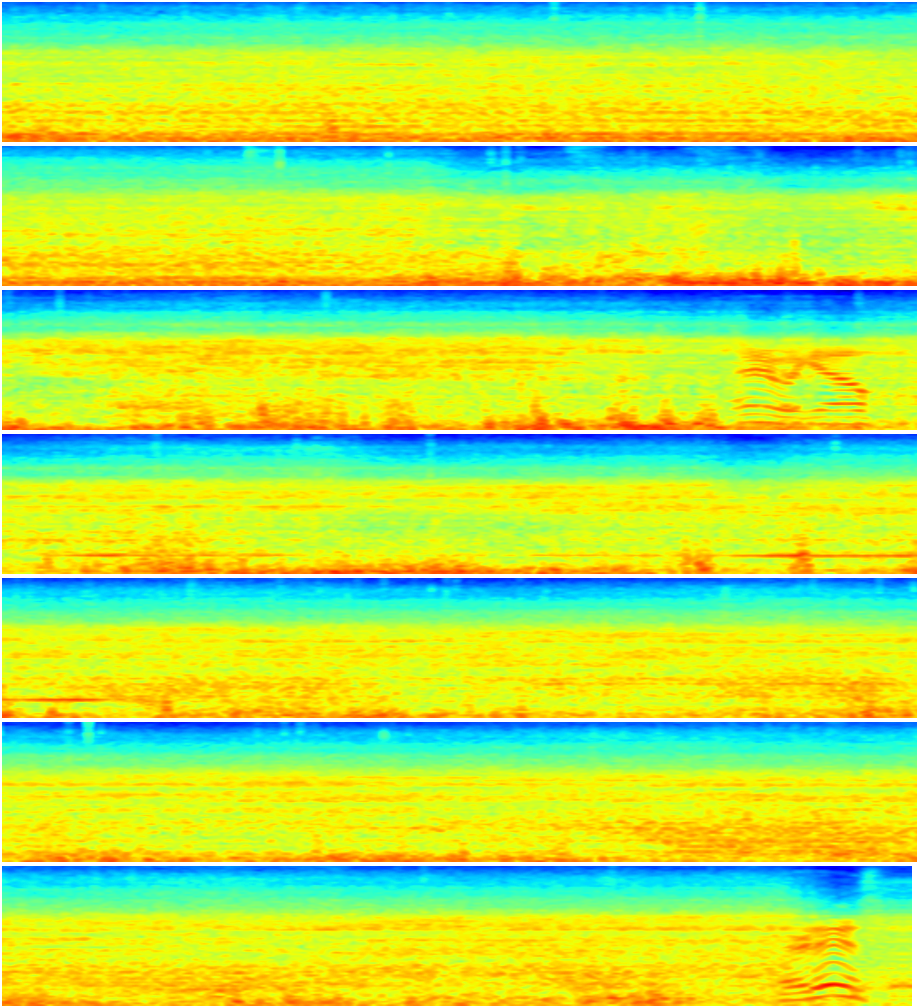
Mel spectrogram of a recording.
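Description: Diesel engines of a heavy wrecker and a Volvo semi tractor running steadily under load during a winch-out, as the tractor is pulled and lifted back over a curb, with wind rushing on the microphone. A short wavering whine comes about halfway through, followed by a steady hum lasting several seconds.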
